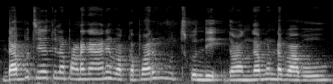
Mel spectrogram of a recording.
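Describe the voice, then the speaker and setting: A woman voicing a lying male street thug in a Telugu audio novel, loud and accusing. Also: fairly high pitch, fairly quick, natural voice. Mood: sneering.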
